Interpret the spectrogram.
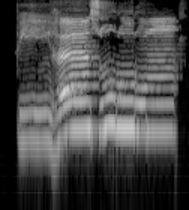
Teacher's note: Fiha sururum, fi dan ha panjang 2 harokat. Sururum, dengungkan, domah tanwin bertemu mim. Jangan tergesa-gesa karena ini bunyi dengungnya terdengar sempurna ya.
